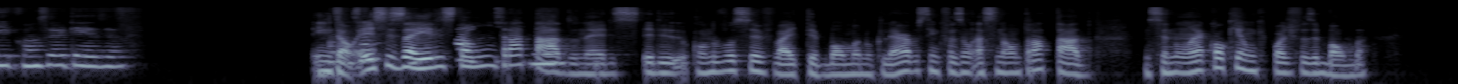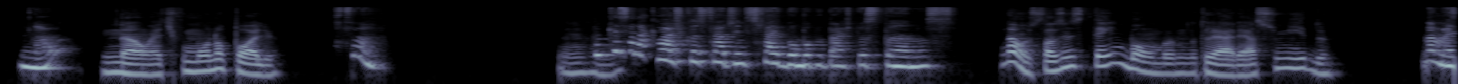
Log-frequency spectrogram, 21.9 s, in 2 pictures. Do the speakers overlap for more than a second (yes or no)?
yes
